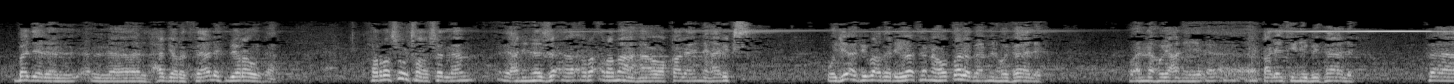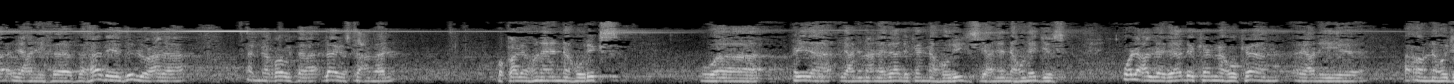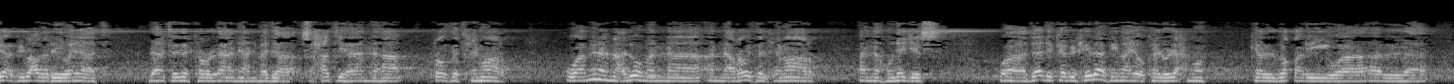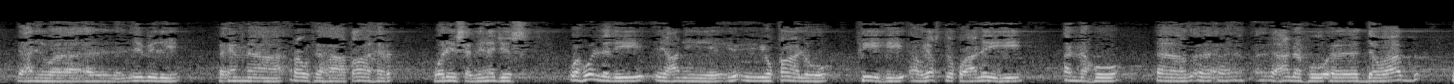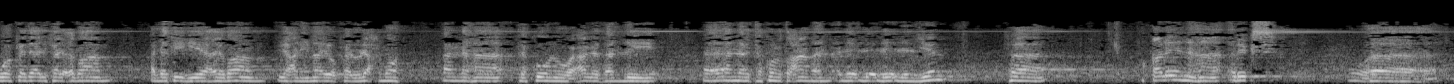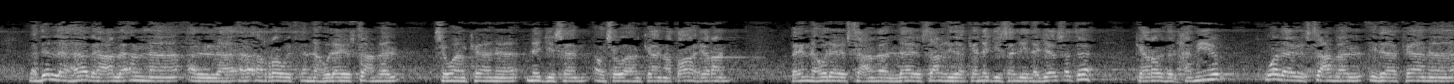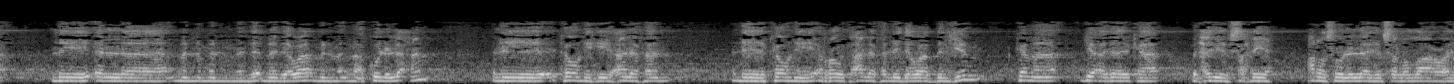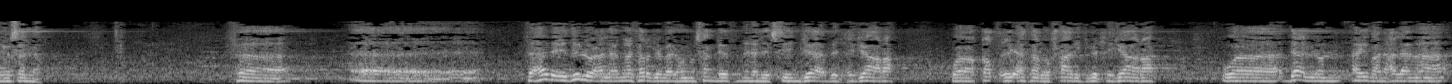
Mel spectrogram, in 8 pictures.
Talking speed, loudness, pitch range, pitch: 100 wpm, -18 LUFS, 155-175 Hz, 165 Hz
